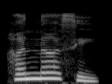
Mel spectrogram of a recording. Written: ಹನ್ನಾಸಿ

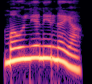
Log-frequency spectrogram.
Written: ಮೌಲ್ಯನಿರ್ಣಯ

